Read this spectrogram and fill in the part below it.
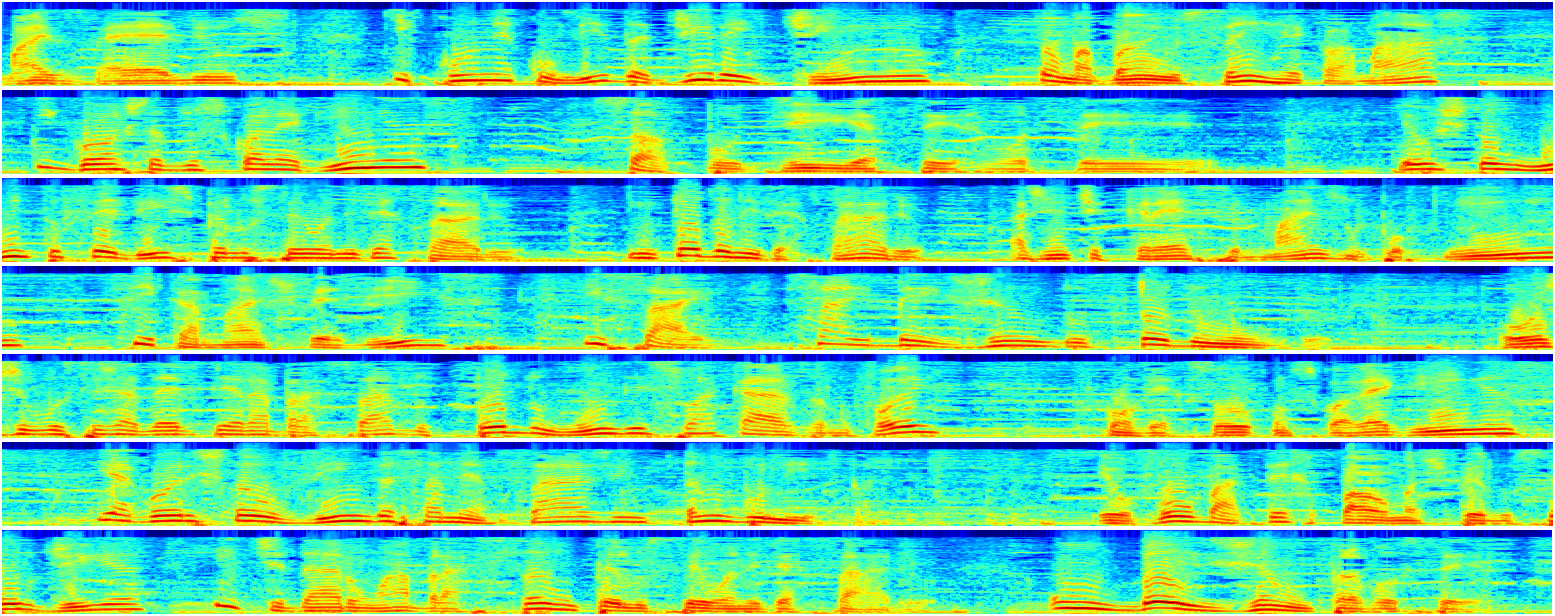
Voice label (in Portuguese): Neutro Criança Masculino; Telemensagens 2017; Aniversários; Aniversário Infantil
